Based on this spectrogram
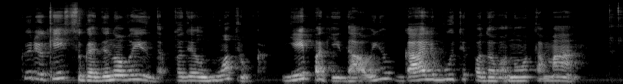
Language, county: Lithuanian, Vilnius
